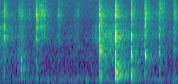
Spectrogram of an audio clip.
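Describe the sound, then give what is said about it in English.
A quiet golf clap: about ten soft, light claps in a quick, slightly uneven patter, each a brief dry tap with no voices. “Like a golf clap, and it's just...”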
